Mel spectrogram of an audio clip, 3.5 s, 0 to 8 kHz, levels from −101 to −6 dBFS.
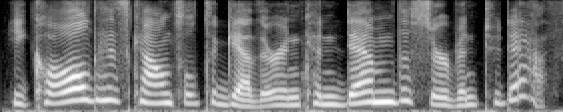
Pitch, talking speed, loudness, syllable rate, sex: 245 Hz, 190 wpm, -17 LUFS, 5.3 syllables/s, female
